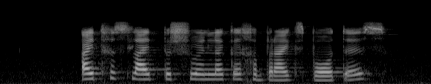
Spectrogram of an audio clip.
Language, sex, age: Afrikaans, female, 20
